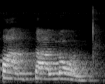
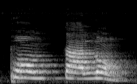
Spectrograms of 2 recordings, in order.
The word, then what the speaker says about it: pantalon: It's not pantalon. It's pantalon. Pantalon. Okay? So pan, because an is on.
